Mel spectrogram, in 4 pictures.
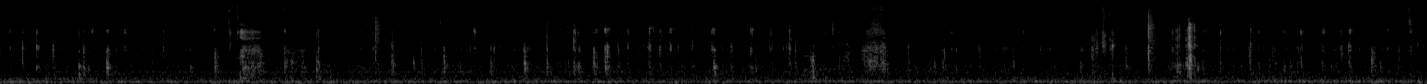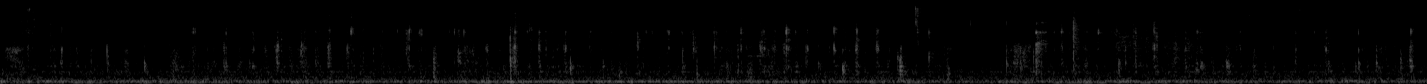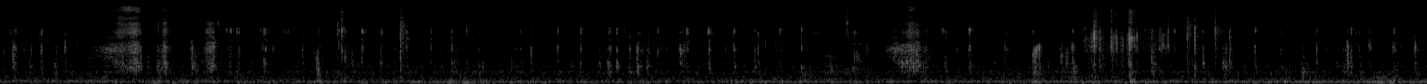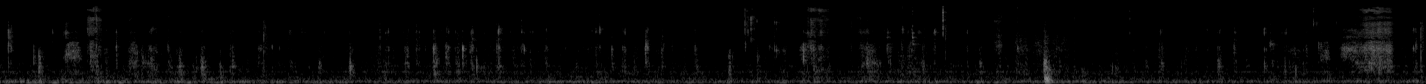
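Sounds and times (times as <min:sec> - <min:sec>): chewing clicks: 0:00.0 - 0:57.0
chewing fried snacks: 0:00.0 - 0:57.0
crisp bites: 0:39.3 - 0:40.8.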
